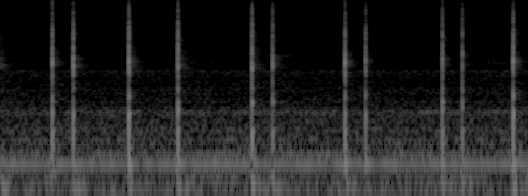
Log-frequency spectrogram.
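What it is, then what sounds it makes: Plastic badge holder tapped with a pen. A thin black pen-like tool taps a small, flat, thin and hollow plastic badge holder with a purple printed card inside, held in one hand, while the tool also traces across its surface. Eleven sharp, bright clicks, several in quick pairs, stand out against a steady low hum and faint background hiss. Each click dies away almost at once.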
